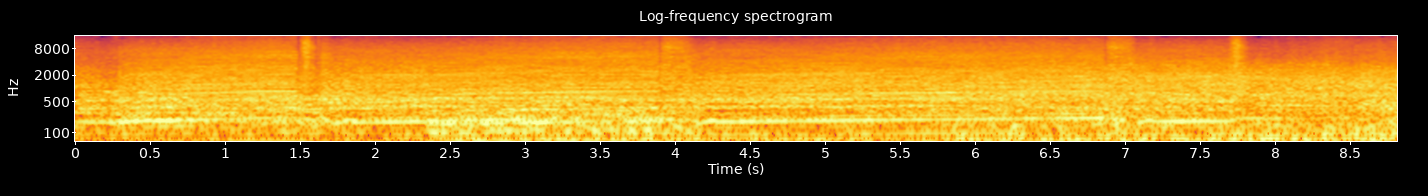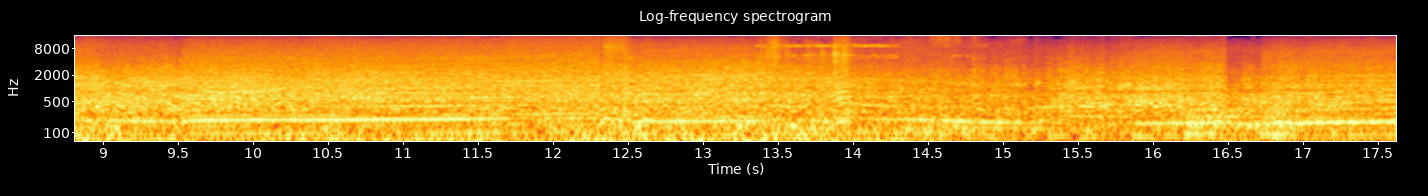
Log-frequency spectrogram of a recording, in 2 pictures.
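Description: A racing car engine roars, revving up and dropping with each gear change.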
